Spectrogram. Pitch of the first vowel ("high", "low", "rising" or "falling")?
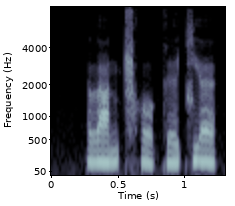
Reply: rising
